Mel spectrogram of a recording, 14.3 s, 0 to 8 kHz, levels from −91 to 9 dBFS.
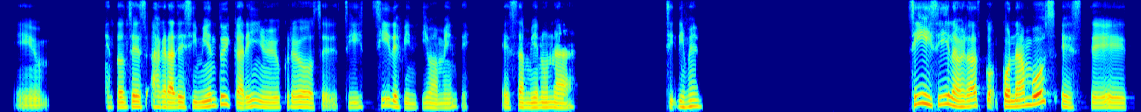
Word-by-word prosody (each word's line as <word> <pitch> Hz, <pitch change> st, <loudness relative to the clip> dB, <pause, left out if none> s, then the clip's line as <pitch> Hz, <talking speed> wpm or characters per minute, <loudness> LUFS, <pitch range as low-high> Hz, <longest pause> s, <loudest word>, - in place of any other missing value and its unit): Em, 65 Hz, 0 st, -9 dB, 0.7 s
entonces, 135 Hz, +1 st, 0 dB
agradecimiento 140 Hz, +4 st, +1 dB
y 215 Hz, -, 0 dB
cariño, 140 Hz, +1 st, -1 dB
yo 130 Hz, 0 st, -2 dB
creo, 140 Hz, -2 st, 0 dB
se -, -, -10 dB
sí 130 Hz, +1 st, -9 dB
sí 175 Hz, +7 st, -6 dB
definitivamente. 125 Hz, -1 st, -5 dB, 0.4 s
Es 125 Hz, -, -5 dB
también 130 Hz, 0 st, +1 dB
una 135 Hz, +1 st, 0 dB, 1.1 s
Sí, -, -, -6 dB
dime. 155 Hz, +2 st, -2 dB, 2.6 s
Sí, 225 Hz, 0 st, +3 dB
sí, 215 Hz, +3 st, +2 dB
la 175 Hz, -5 st, +5 dB
verdad 155 Hz, +4 st, +3 dB
co -, -, -1 dB
con 150 Hz, -1 st, +4 dB
ambos, 215 Hz, -, +6 dB
este, 130 Hz, -2 st, -3 dB
140 Hz, 100 wpm, -22 LUFS, 130-160 Hz, 2.6 s, ambos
